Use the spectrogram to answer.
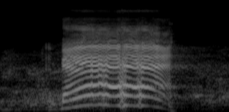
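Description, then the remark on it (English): A person imitates a sheep with one loud, wavering bleat lasting under a second, with quiet background before and after. “Talking to the sheep.”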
